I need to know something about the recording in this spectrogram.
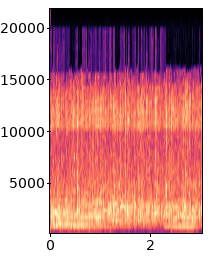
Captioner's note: cheers and applause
